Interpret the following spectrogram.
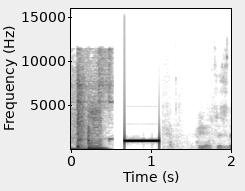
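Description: Film-score music with heavy percussive beats breaks off about a quarter of the way in. A loud, steady bleep tone at one pitch follows, lasting about half a second and cut off sharply. A man starts speaking near the end.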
